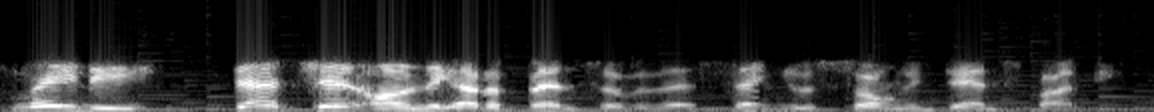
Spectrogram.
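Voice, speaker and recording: Through a tinny band, a man plays an eager street urchin in a radio play. The voice is very high and swoops about, brash and full of slang. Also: sing-song, a little fast. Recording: tinny narrow-band audio, faint music.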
